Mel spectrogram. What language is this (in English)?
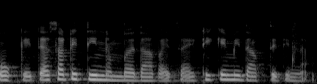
Marathi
